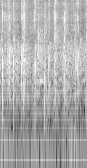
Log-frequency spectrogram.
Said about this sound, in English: So somebody give the Lord a great hand clap.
